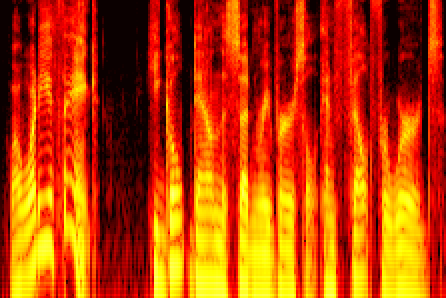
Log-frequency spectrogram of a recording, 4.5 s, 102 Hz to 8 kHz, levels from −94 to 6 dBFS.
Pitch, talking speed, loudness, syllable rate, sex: 125 Hz, 200 wpm, -19 LUFS, 4.5 syllables/s, male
